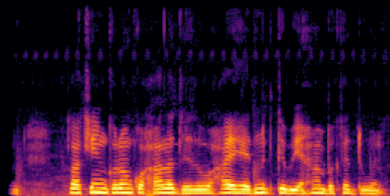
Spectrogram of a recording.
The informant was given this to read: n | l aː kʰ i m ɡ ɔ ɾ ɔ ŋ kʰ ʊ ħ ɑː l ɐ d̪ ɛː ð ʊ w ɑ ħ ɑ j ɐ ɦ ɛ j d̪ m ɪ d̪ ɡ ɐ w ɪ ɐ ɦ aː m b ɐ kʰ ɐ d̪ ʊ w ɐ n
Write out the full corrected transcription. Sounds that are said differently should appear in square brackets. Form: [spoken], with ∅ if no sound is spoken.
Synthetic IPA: n | l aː kʰ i [ŋ] ɡ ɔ ɾ ɔ ŋ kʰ ʊ ħ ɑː l ɐ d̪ ɛː ð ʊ w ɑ ħ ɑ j ɐ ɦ ɛ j d̪ m ɪ d̪ ɡ ɐ [β] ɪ ɐ ɦ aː m b ɐ kʰ ɐ d̪ ʊ w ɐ n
